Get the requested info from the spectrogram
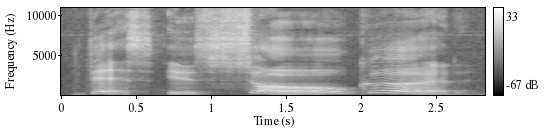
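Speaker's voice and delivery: slow, loud, delighted; excited. Shown as a demonstration. Teacher gushing to show an exclamation, excited. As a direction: savour it with big joy. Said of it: "you can hear how excited I am".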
